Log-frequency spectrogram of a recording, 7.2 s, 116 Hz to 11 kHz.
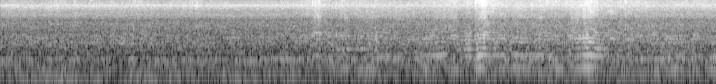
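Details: Steady buzzing of bees from a 2017 nuc colony on 27 September 2018, a continuous droning hum marked by two short louder swells near the fifth and sixth seconds, like single bees passing close.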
